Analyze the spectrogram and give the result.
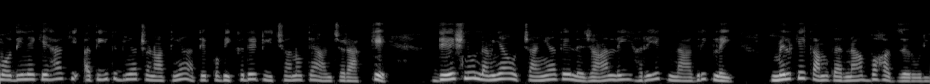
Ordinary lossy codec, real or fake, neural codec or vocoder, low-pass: none; real; none; 7.2 kHz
